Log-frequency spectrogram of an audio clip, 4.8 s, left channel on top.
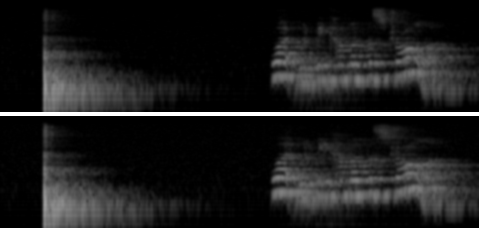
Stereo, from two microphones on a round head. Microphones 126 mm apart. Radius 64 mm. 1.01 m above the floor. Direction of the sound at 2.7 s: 80° left.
